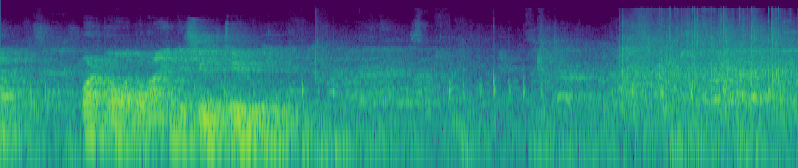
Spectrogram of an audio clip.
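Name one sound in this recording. A crowd chatters and cheers in an echoing gym.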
